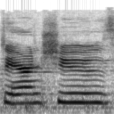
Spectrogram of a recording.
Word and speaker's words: Shternshus: It's pronounced Shternshus, and people can just call me.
